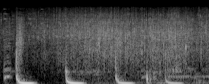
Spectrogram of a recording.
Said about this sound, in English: And when it's shimmering, it's a great temperature to cook onions and vegetables and things like that. You'll hear a nice sizzle when things go in. Sizzle.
